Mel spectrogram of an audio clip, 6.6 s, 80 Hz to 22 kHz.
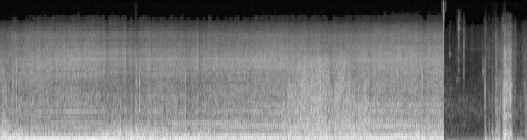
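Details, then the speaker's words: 2022 Kawasaki Ninja 650 riding after refitting windscreen and tightening its two screws and the mirror screws: steady engine drone with no buzzing or rattling from screen or mirrors; vibration mostly gone. "Okay, so as I was saying, as you can see, the vibration is mostly gone."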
